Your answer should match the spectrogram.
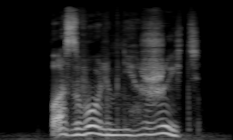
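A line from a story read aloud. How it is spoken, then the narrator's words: Moaning. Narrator (Russian): простонал Уильям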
